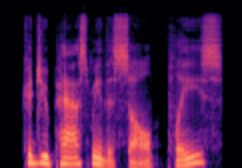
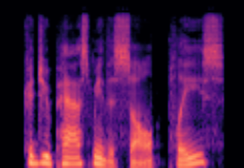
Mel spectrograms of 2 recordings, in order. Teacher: Notice how the voice rises on could you and falls gently at the end. This rising and falling tone makes the sentence sound natural.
